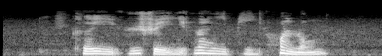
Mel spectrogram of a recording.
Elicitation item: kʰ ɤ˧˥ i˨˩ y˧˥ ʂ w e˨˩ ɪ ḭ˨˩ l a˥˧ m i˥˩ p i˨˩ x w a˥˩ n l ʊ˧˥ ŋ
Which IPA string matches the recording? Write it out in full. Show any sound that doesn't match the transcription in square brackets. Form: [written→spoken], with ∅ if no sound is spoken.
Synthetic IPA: kʰ ɤ˧˥ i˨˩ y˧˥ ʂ w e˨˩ ɪ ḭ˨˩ l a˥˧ [m→ŋ] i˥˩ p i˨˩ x w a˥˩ n l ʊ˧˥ ŋ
